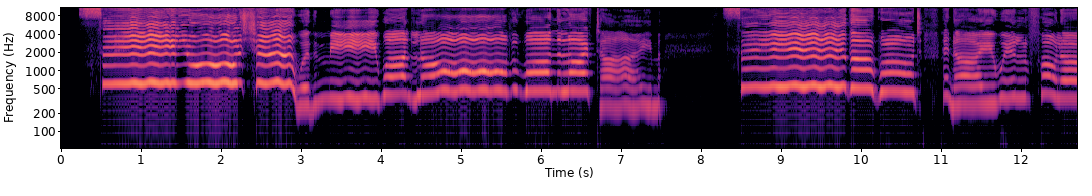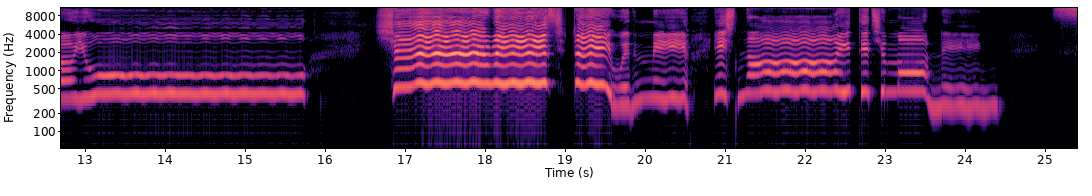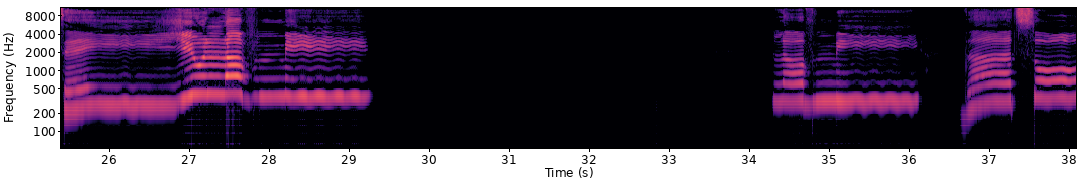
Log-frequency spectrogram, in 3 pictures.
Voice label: Rode NT3 female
